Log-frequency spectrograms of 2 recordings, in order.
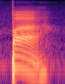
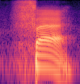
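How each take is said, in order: First: The lips close for a p with no airflow. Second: Breath flows out in a breathy f sound. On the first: The speaker calls it wrong. "nggak ada nafas yang keluar" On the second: The speaker calls it right. "Pasti dia harus mengalir nafas"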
